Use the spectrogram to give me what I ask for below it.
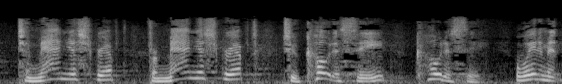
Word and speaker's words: codices: Spell that C-O-D-E-X. In plural form, it's codice. Codice. It's spelled this way if you're taking notes, C-O-D-I-C-E-S. That's a codice.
